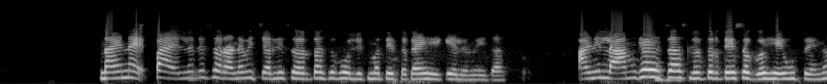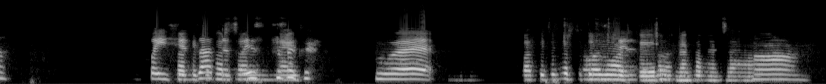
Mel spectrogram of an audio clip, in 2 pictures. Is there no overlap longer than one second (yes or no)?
no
